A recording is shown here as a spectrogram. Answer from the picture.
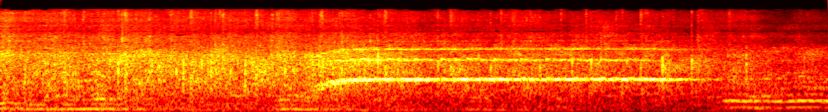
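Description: Audience applause, an even clapping noise, with one high held note lasting about two seconds in the middle. The speaker's voice continues faintly under it at first.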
